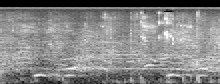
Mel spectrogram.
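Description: A basketball being dribbled on a hardwood court, with a few sharp bounces heard over arena crowd noise and scattered voices.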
